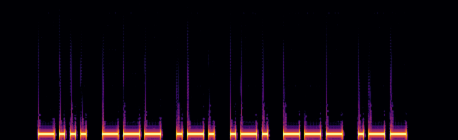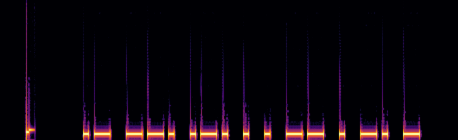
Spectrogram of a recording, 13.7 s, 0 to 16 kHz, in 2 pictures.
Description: Morse code, heard as a keyed tone, about 15 wpm, 700 Hz. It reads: BORROW AGREEMENT
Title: Sentences from Top 1500 Words - New Word Drill - 15wpm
